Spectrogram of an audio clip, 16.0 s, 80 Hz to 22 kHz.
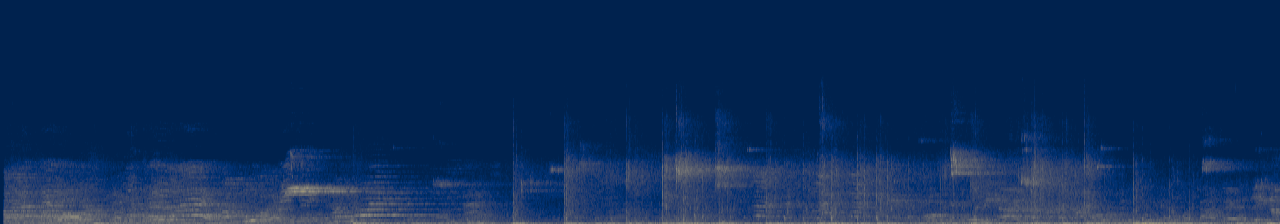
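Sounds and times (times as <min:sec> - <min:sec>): basketball bouncing on hardwood floor: 0:07.8 - 0:11.2, 0:12.1 - 0:14.9.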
